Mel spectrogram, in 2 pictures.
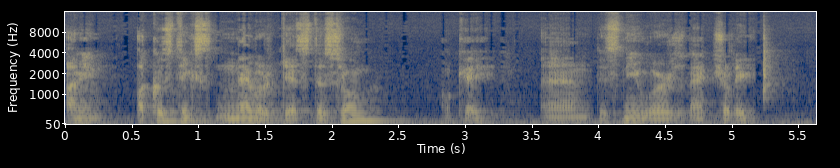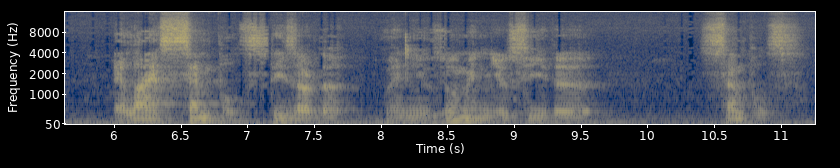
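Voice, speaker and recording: A man with a non-native accent and a fairly low pitch talks at a fairly slow pace with long, frequent pauses, his voice somewhat breathy, his pitch varying in an ordinary way, and the room echo audible. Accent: noticeable foreign. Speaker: software developer and audio tutorial presenter. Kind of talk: tutorial. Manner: casual, conversational with fillers.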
